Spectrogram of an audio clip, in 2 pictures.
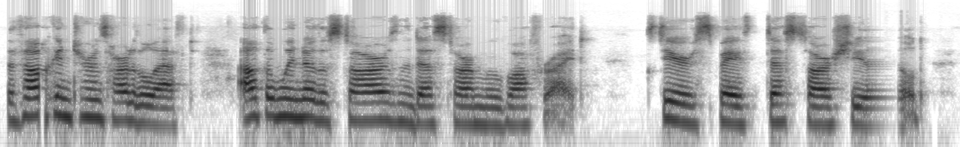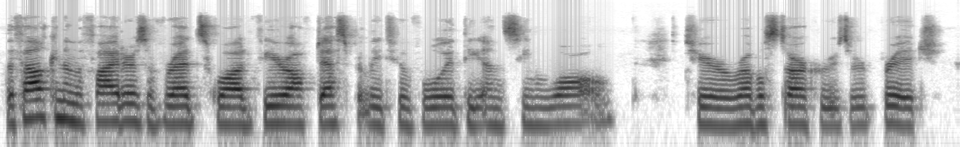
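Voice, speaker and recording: A woman's voice: lowish voice, steady tone, a little fast, darkish tone, no room sound. A young woman reading screenplay stage directions as scripted narration on a video call from home. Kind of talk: scripted narration at a table read.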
